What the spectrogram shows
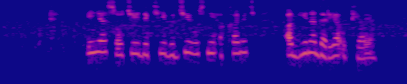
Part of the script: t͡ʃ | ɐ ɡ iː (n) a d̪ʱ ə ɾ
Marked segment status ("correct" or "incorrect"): correct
